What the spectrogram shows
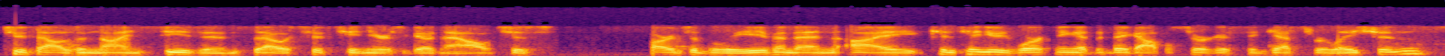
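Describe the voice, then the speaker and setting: A man gives explanatory answers as a guest in a radio interview. His voice is fairly low, and the sound is narrow and tinny, like a telephone line. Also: steady tone, fast talker, husky. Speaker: circus chief executive, guest. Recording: thin, phone-like band-limited sound.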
